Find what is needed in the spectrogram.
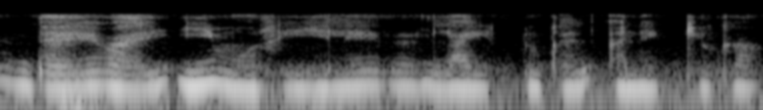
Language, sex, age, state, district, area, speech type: Malayalam, female, 18-30, Kerala, Palakkad, rural, read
